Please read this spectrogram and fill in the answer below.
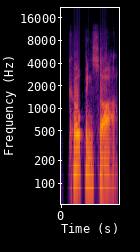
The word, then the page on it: coping saw: American English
